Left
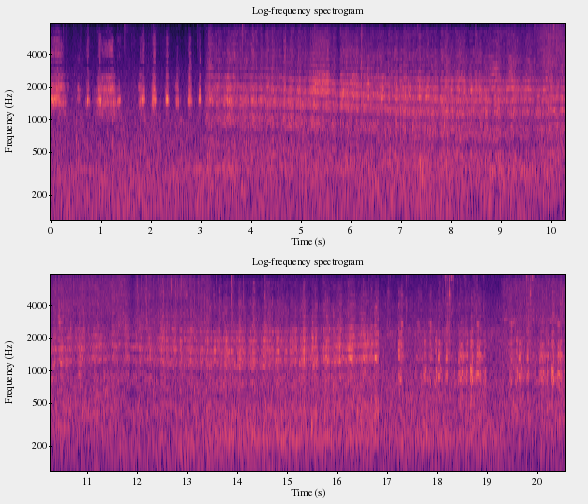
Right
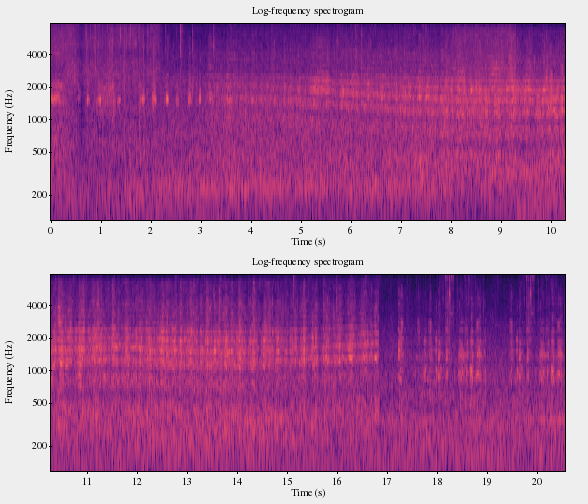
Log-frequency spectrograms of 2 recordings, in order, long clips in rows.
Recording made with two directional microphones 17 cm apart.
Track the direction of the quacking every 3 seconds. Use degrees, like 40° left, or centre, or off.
40° left, 30° left, 10° left, 30° right, 20° right, 20° left, 30° left.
